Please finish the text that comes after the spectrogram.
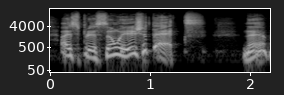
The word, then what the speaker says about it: agetech: nos assistindo nos ouvindo que é a expressão e Tex né pronunciei correto aqui você que é um Expert né minha pronúncia tá boa Tá certíssima tá aid Tech são eh empresas Ou startups focadas em desenvolver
